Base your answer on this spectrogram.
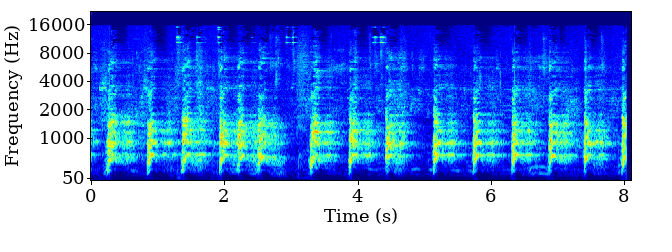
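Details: Dog barking at a running vacuum cleaner at home: steady series of loud, harsh barks, often doubled, about every half second over eight seconds, with vacuum drone behind.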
